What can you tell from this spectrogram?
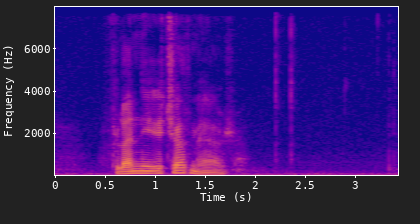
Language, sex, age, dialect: Faroese, male, 36-60, Norðurstreymoy/Eysturoy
